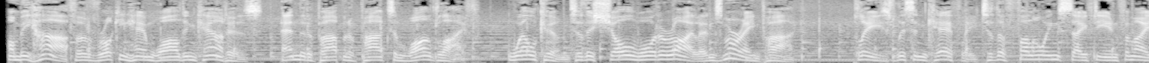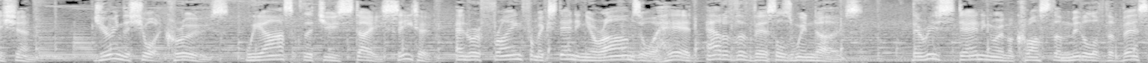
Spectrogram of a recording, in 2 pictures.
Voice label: male talent corporate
